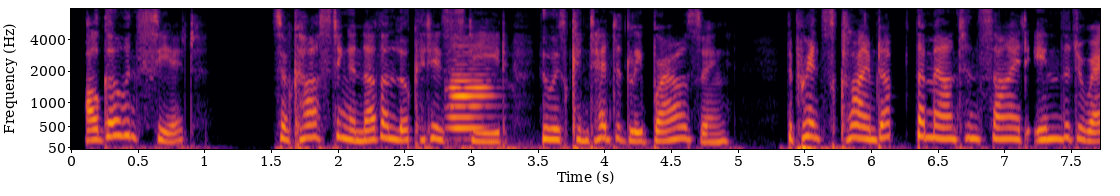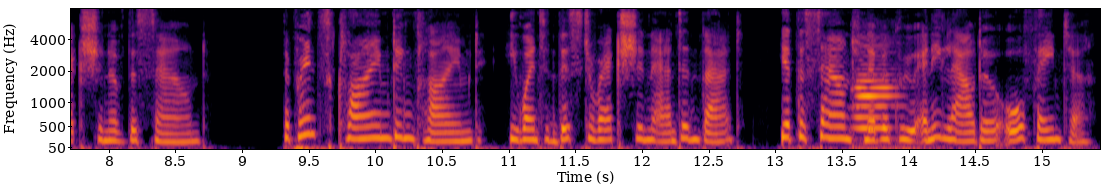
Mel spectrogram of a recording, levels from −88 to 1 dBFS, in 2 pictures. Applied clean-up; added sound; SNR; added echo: neural mask model DeepFilterNet 3.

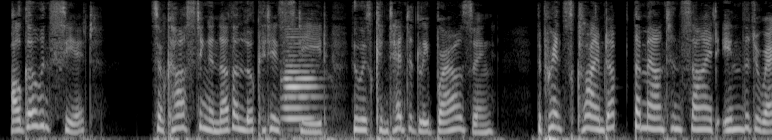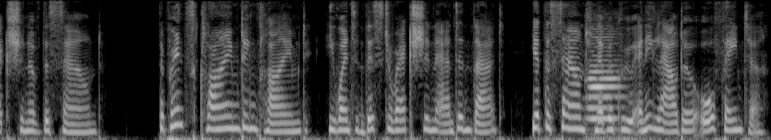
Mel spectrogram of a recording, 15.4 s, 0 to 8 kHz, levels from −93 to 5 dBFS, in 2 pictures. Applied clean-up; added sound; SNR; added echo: none; Wind instrument, woodwind instrument; -1 dB; none.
